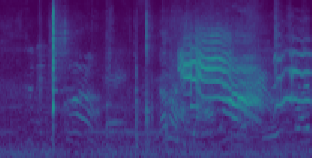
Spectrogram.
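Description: A softball bat hitting the ball with one sharp crack a little under a second in, followed by several voices shouting with high, falling calls, loudest in the second half.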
